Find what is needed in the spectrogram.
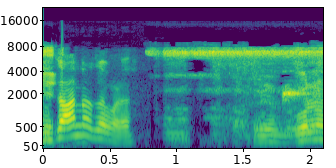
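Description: Voices talking over a recorded phone call, with a steady high-pitched hiss coming in under them a little under a second in.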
